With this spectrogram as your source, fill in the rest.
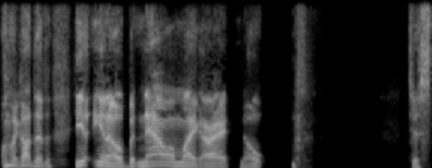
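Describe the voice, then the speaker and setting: Speaking in a strong New York accent, a man keeps a moderate pace and a fairly high pitch. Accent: thick New York. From New York City. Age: 40s. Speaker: correction officer and paranormal investigator. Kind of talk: casual podcast interview. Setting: studio.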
